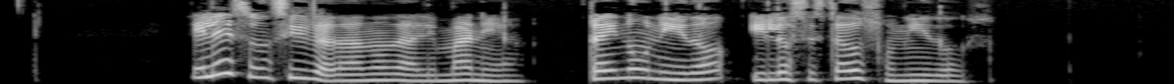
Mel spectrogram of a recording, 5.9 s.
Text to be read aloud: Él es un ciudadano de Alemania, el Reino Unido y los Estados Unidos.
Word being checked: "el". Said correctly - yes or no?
no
